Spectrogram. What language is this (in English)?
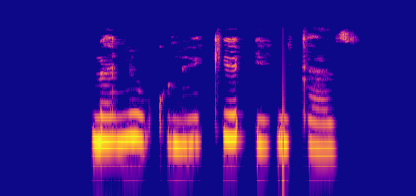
Taita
